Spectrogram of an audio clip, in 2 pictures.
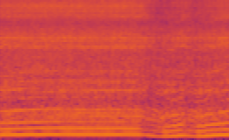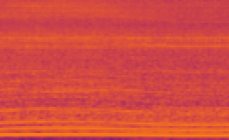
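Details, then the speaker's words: Old Homelite string trimmer that had quit mid-use and wouldn't restart, now running after priming the bulb: steady high buzz dips briefly as throttle eases, then climbs back clean; idles and revs fine, L screw left unadjusted; normal running. "So the engine started and ran very well, which is great news. Now, since it idled up and revved just fine, I didn't feel the need to adjust the L screw, which is the one closer to the engine."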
